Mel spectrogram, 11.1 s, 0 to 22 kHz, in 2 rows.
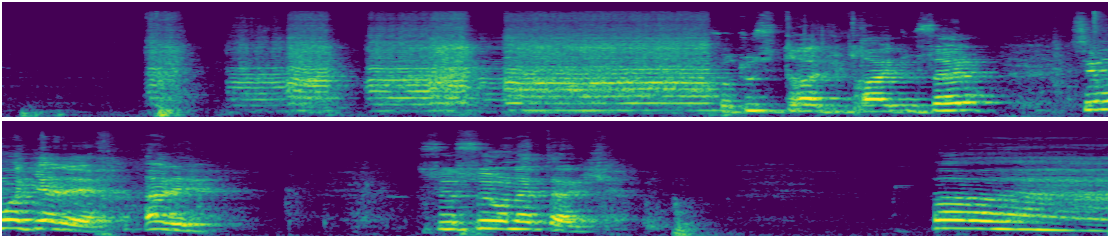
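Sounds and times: drill driving screw into wood: 0:00.7 - 0:03.6.

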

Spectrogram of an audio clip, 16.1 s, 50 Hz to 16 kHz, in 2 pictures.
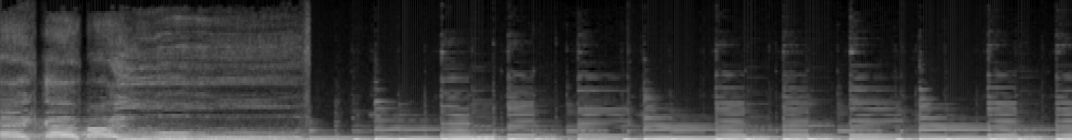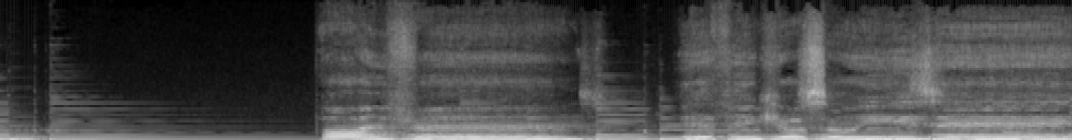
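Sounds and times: layered singing voices: 0:00.0 - 0:02.4, 0:10.4 - 0:16.0
fingerpicked acoustic guitar: 0:00.0 - 0:16.0.

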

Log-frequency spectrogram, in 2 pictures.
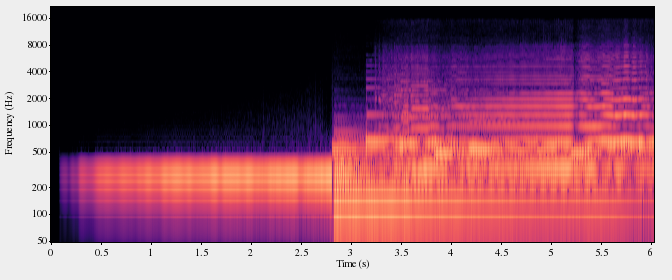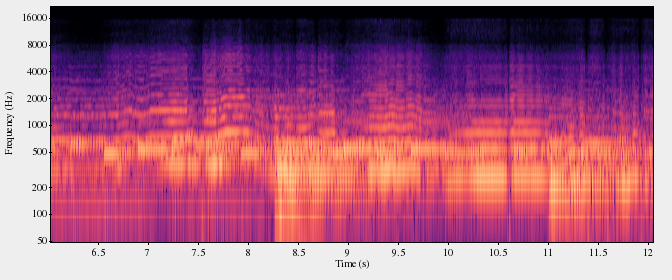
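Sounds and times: steady electronic tone: 0:00.1 - 0:07.0.

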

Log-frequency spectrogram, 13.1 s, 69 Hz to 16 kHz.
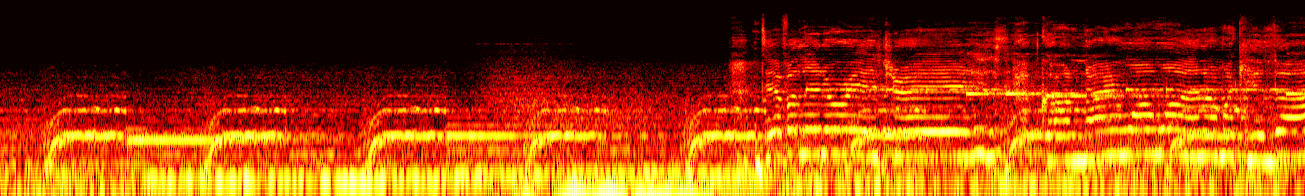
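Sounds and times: sliding synth note: 0:00.0 - 0:13.0
steady low bass: 0:00.0 - 0:13.0.

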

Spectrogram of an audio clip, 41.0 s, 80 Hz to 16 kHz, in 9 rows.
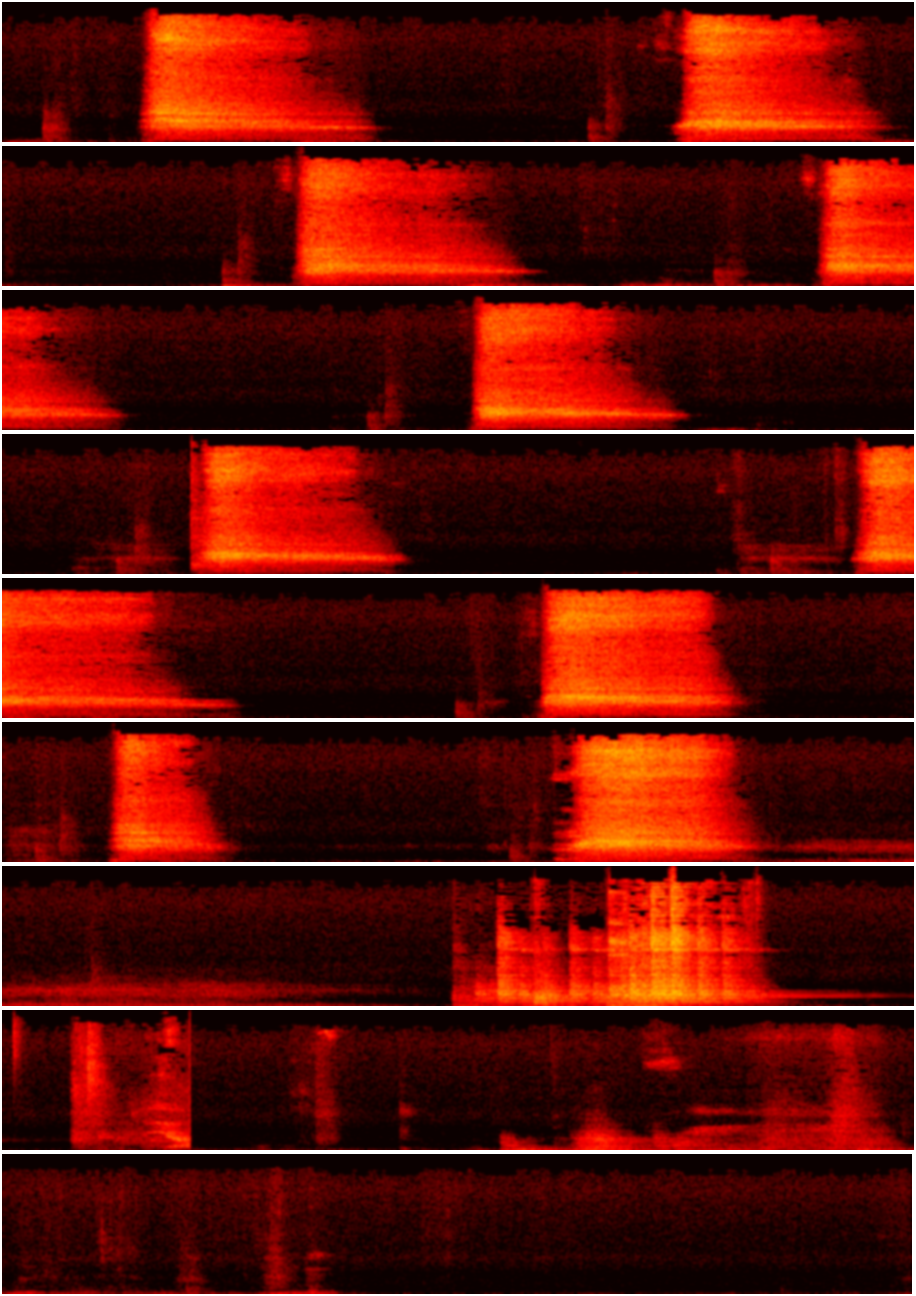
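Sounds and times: man breathing heavily: 0:00.7 - 0:02.0, 0:03.4 - 0:04.6, 0:06.0 - 0:07.3, 0:08.6 - 0:09.8, 0:17.3 - 0:19.5, 0:25.4 - 0:27.4
forceful breath: 0:25.5 - 0:29.0.

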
